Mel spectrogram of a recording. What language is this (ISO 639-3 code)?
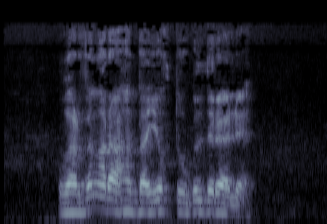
bak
